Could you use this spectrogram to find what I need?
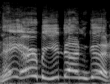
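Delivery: mock very high, rowdy, hollered shout. Retelling calling out to a jazz performer at a show: imitating own past yell. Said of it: "I'm yelling".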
